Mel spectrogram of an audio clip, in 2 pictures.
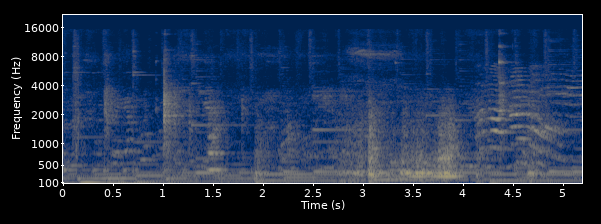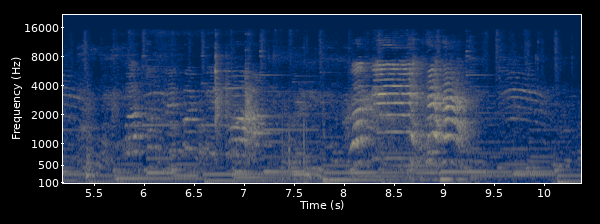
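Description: Background music with steady held notes, with high children's voices over it, loudest near the end.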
